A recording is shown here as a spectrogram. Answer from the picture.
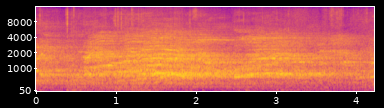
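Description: Several people shouting during a wrestling bout, with the voices overlapping and growing louder about a second in.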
